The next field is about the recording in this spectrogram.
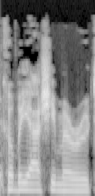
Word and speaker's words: Kobayashi Maru: It reminds me of what Kirk did when he, you know, rigged the Kobayashi Maru. Is that how you say it? – Yeah, the Kobayashi Maru test.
